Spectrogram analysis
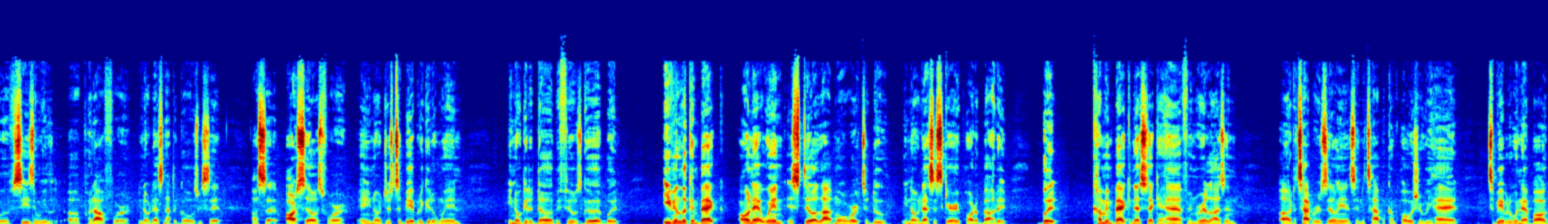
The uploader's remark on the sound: coming to you LIVE from the DNVR Bar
